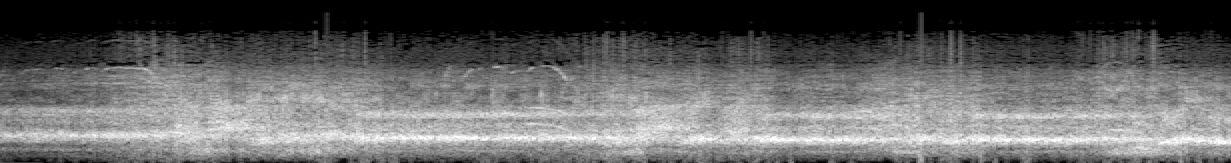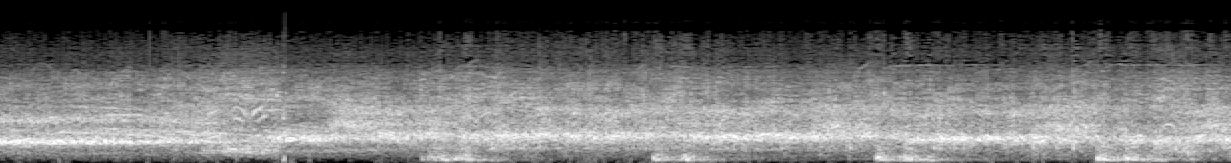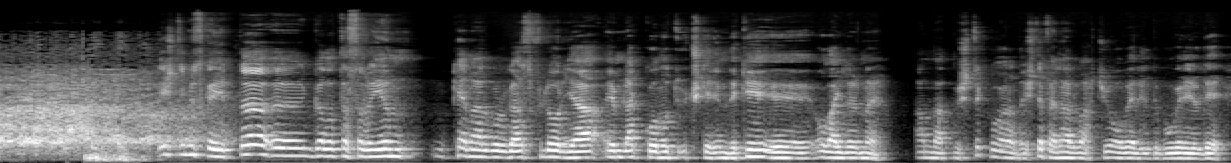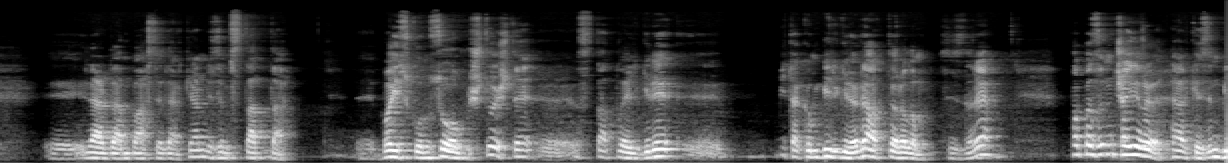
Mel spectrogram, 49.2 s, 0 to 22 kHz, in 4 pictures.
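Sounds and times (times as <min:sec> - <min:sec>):
large stadium crowd of football supporters chanting in unison: 0:00.0 - 0:27.0
deep drum-like thumps: 0:16.5 - 0:17.6, 0:18.6 - 0:19.9, 0:20.8 - 0:22.5, 0:23.1 - 0:24.6, 0:25.4 - 0:26.2
speech: 0:27.0 - 0:37.0, 0:37.8 - 0:39.9, 0:40.8 - 0:43.9, 0:44.8 - 0:49.1.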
